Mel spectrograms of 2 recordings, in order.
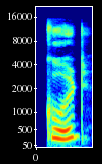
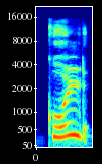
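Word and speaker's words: could: जैसे talk, walk, calf, half, कुड, शुड और वुड। इसे कुल्ड या शुल्ड कहना बिल्कुल गलत है।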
